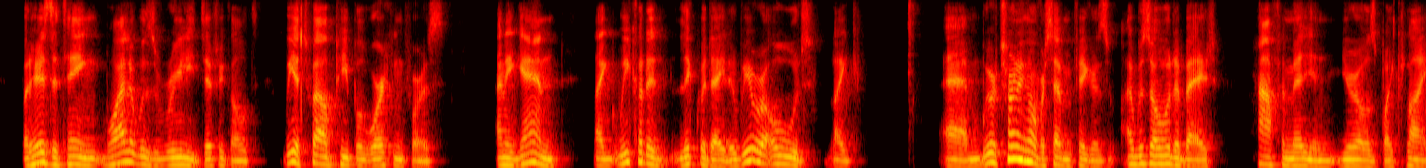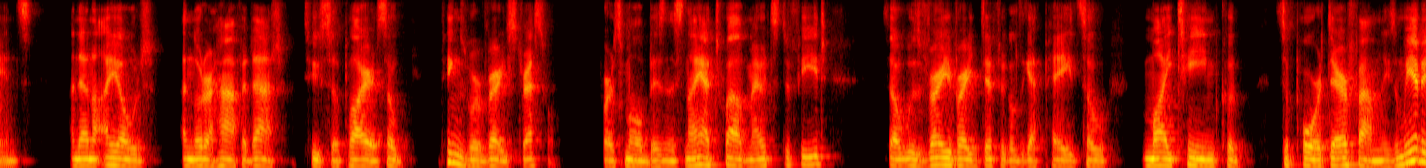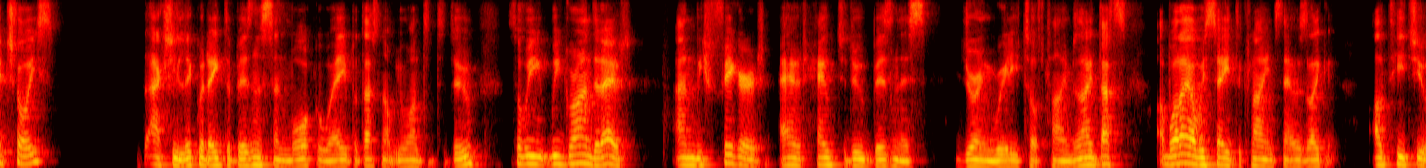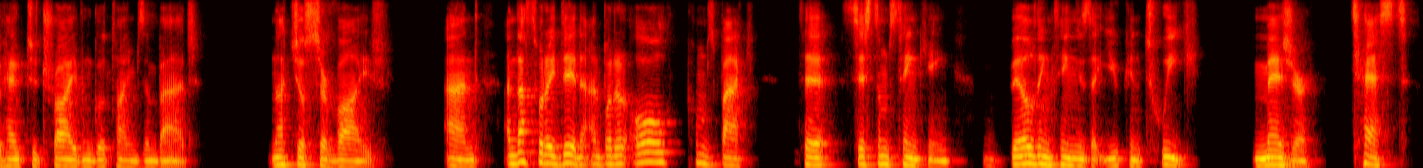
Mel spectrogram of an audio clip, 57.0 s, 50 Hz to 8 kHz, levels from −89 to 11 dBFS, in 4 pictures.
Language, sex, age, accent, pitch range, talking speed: English, male, 30-49, Irish, 105-130 Hz, 180 wpm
